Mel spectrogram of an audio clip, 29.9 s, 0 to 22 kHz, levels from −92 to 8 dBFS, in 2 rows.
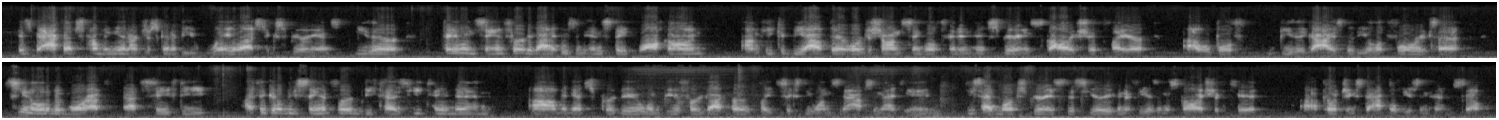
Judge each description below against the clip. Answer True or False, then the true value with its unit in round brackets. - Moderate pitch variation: False (8.1 semitones)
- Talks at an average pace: True (190 wpm)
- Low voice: True (105 Hz)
